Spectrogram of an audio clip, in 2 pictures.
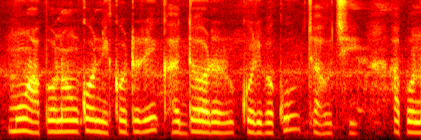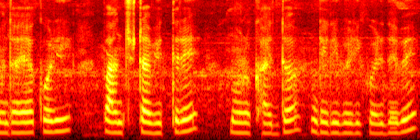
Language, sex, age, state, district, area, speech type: Odia, female, 18-30, Odisha, Malkangiri, urban, spontaneous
